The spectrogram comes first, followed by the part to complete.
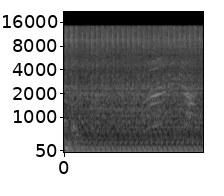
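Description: A steady low mechanical hum with an even, rapid throb, heard in a pause of the amplified speech.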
